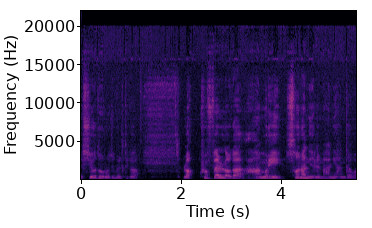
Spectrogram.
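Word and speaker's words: Rockefeller: 여러분 락커펠러 그 락펠러 발음 락커펠러인데 정확한 발음 락커펠러가 참 나중에 이 양반이 뭐 하나님을 어떻게 잘 회개해서 돌아왔나 그건 모르겠어요 솔직히.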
